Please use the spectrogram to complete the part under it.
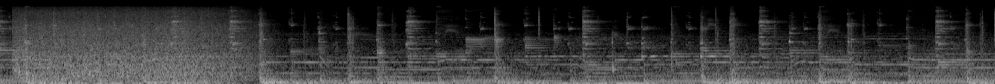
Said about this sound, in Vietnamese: Ven theo con đường núi thơ mộng, đến với bản Thái ở Tú Lệ, để hòa mình vào dòng suối sinh dưỡng mang nguồn năng lượng của núi rừng.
